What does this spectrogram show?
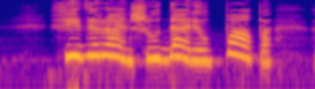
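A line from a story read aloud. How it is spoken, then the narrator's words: Joyful child shouting. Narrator (Russian): радостно кричала Надя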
